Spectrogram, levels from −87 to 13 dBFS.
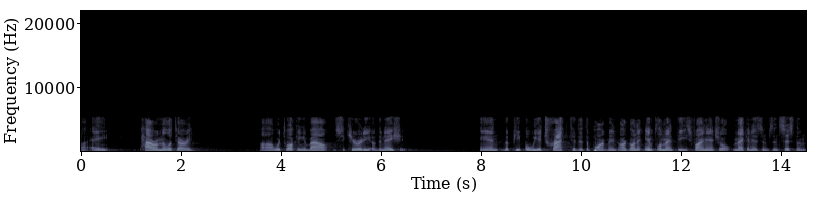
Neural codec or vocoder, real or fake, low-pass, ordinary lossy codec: none; real; 5.4 kHz; MP3, 32 kbps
